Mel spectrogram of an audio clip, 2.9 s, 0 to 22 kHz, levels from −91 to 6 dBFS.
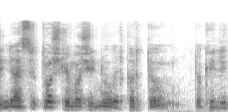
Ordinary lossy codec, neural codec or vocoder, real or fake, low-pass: AAC, 32 kbps; codec, 24 kHz, 1 kbps, SNAC; fake; 9.9 kHz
